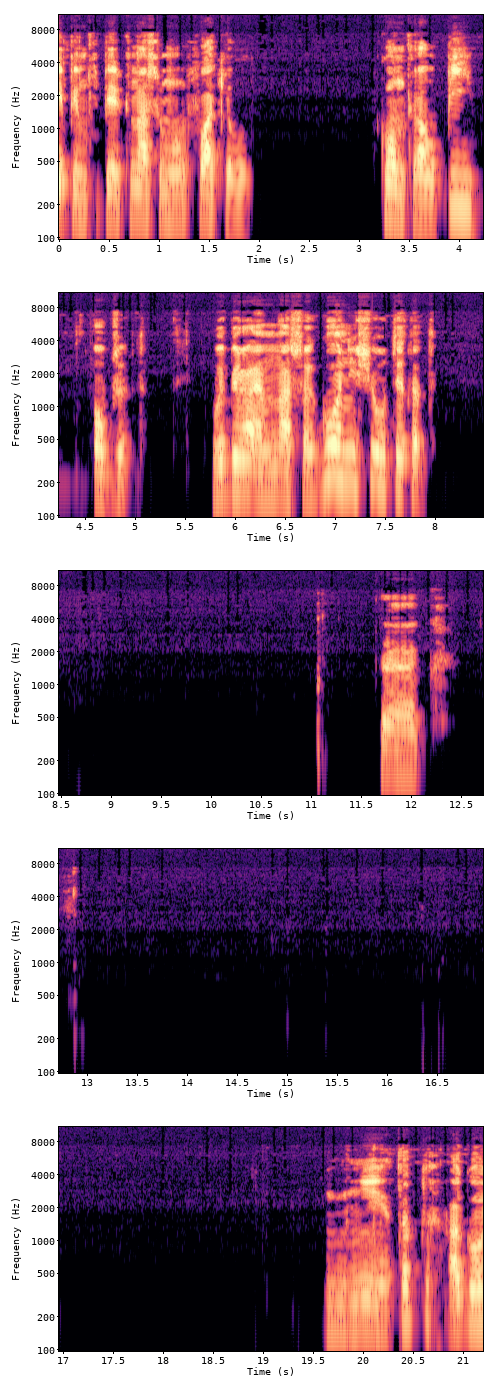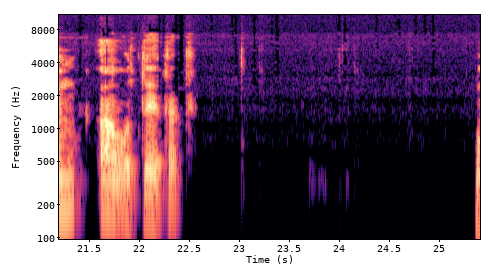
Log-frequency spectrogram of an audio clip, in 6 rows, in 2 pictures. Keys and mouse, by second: 3.3 ctrl+p, 11.4-13.2 middle drag, 17.3 g, 20.3 ctrl+z, 23.2 click, 24.3 click.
